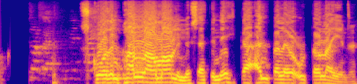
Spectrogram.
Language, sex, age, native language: Icelandic, male, 14, Icelandic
